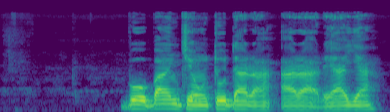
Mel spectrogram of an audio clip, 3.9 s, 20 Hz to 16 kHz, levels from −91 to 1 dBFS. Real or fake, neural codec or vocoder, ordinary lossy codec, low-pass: real; none; none; 10.8 kHz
